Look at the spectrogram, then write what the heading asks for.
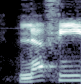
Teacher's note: فی کو لمبا کریں گے، یا مدہ ہے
